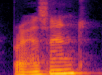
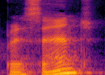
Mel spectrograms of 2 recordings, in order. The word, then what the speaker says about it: present: відігравати навіть смислорозрізнювальну роль ось дивіться давайте порівняємо discus це диск вкидання диску Present - це подарунок але discus - це обговорювати а Present представляти переходимо з вами до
